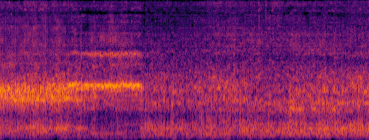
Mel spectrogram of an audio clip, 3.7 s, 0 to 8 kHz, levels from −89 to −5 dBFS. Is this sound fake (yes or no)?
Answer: yes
